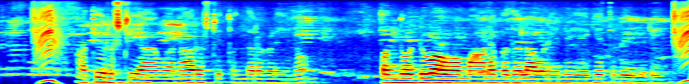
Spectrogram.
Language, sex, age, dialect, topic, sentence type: Kannada, male, 36-40, Mysore Kannada, agriculture, question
